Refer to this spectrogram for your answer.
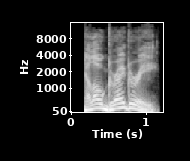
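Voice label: "hello", male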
